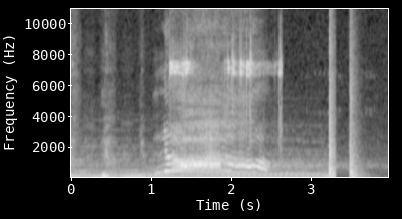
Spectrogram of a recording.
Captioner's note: screams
